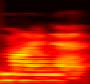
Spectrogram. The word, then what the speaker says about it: MHIKNET: and knowledge network um the k is silent so ch and we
